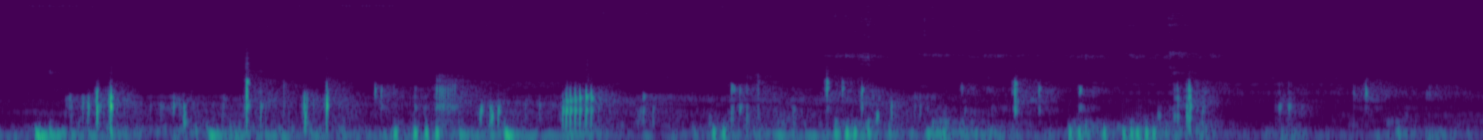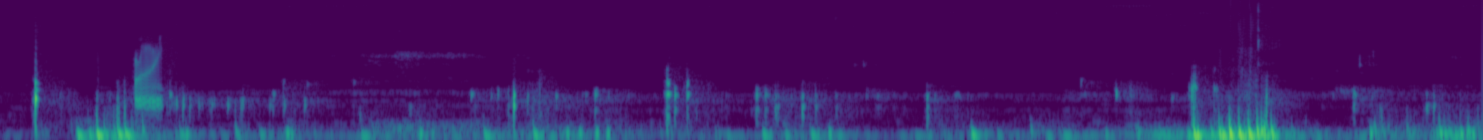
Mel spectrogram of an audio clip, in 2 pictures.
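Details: Bowel sounds (borborygmi) after drinking cola, recorded for ASMR: irregular low gurgles, squelches and rumbles from the stomach, some short and some drawn out.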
